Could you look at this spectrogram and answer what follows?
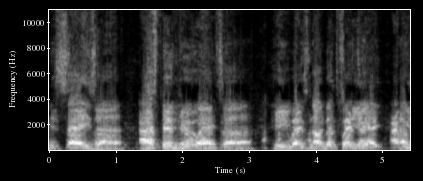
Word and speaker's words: Azpilicueta: His name is Cesar Azpilicueta.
